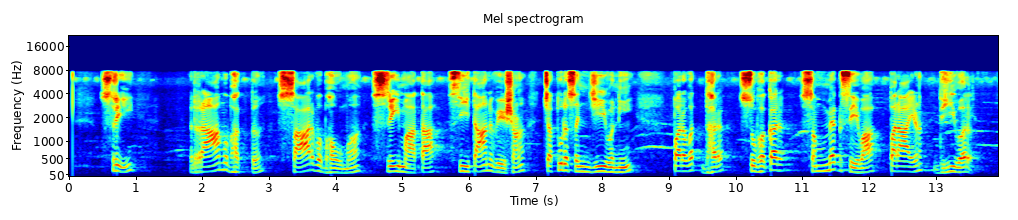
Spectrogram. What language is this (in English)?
Sanskrit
